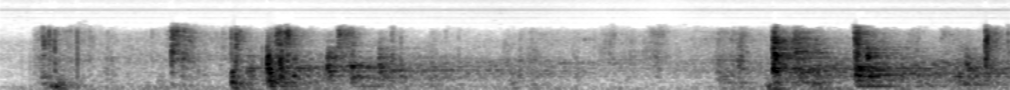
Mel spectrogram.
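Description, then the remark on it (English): A door with a folding bed behind it is opened with a series of wooden clunks and thuds, several sharp knocks spread unevenly over a few seconds, with faint room noise between them. “The old crow downstairs said there's a folding bed behind this door.”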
